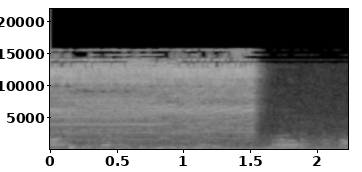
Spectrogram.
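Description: Electric tattoo machine running with a steady high buzz while tattooing skin, cutting off suddenly about one and a half seconds in as the machine is lifted away.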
